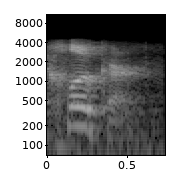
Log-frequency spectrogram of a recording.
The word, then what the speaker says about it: cloaker: how to pronounce it it's a cloaker and that's LVL oh eh k ER like cloak with an ER ah me okay it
